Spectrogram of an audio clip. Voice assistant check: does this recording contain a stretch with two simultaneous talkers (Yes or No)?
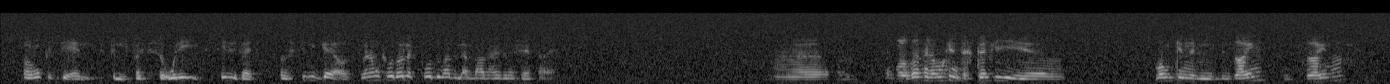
No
